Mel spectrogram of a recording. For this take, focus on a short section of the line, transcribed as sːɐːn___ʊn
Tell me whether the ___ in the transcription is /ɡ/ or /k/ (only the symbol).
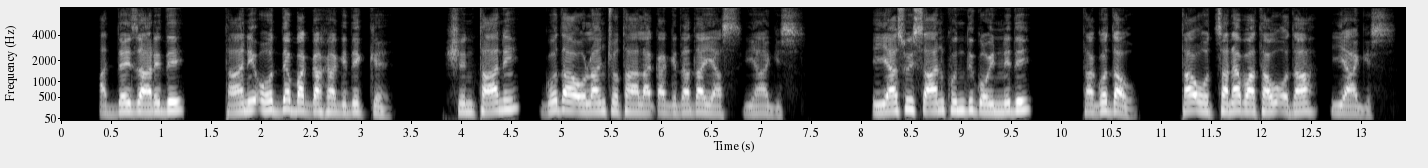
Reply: k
